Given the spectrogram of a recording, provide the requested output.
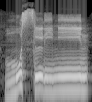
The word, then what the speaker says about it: مسلمين: فانتبه باياتنا وكانوا مسلمين اذا ما دمنا قد وقفنا عند اللام وبينا الحركه وال وبينا حركتها اذا فهي عرضه عند البعض ان يقراها بغير هذا الضبط ما هو لا ننطق الخطا بل ننطق الصواب لينتشر ونسكت عن الخطا فينثر اذا النطق الصحيح مسلمين الذين امنوا باياتنا وكانوا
